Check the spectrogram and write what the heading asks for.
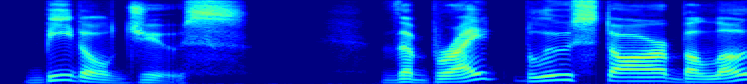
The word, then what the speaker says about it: Betelgeuse: The bright red star above the belt denotes his armpit and is called Betelgeuse, pronounced Beetlejuice.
